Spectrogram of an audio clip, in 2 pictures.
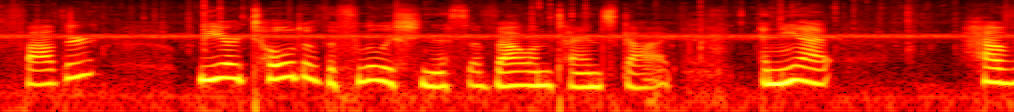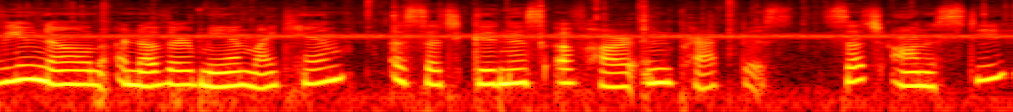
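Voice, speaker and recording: A female performer playing a gentle, devout young girl in an audio drama, speaking politely and carefully in old-fashioned phrases. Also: fairly high pitch, slow pace, a little hiss or hum, poor audio. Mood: earnest.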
